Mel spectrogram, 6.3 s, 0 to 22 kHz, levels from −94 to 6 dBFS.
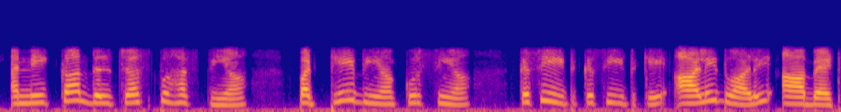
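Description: From start to finish the speech sounds muffled, boxy and hoarse, like a call over an old phone line. Nothing reaches above about 4.2 kHz. This is likely Opus compression running in its speech mode. Starved of bits, the encoder narrows the band and models the voice coarsely instead of coding it in full. The heavy damage fits a rate around 12 kbps.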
